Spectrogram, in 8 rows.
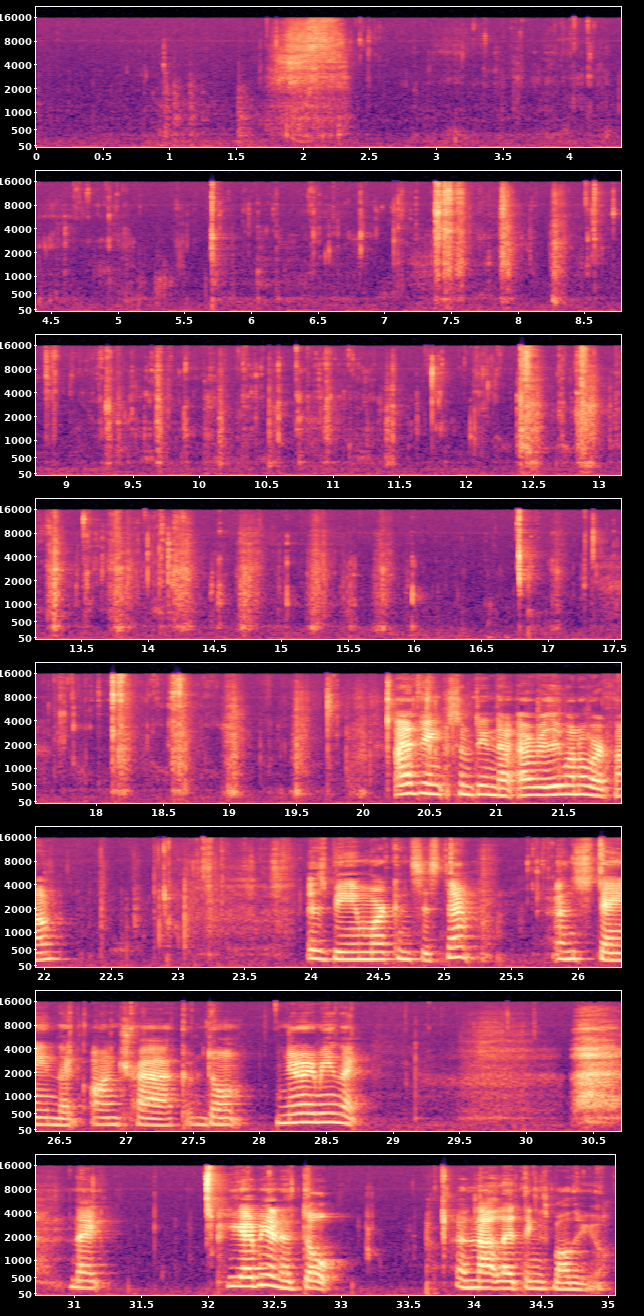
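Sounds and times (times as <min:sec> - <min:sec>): wet chewing with crunching: 0:02.3 - 0:20.6, 0:22.3 - 0:24.0.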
